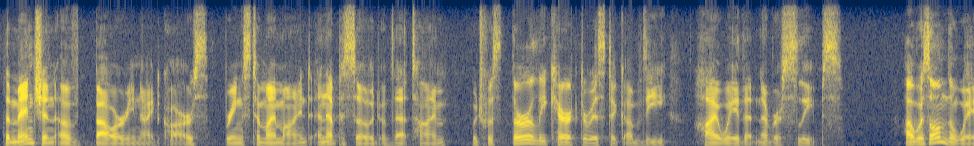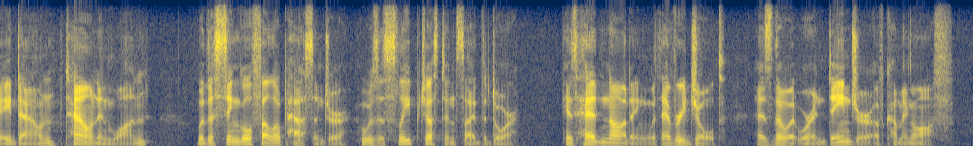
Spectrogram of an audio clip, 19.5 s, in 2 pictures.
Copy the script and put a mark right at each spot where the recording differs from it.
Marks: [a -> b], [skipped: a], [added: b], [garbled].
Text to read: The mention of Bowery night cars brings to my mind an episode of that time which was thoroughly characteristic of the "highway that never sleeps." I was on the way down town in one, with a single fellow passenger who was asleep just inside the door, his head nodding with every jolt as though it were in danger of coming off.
The mention of Bowery night cars brings to my mind an episode of that time which was thoroughly characteristic of the "highway that never sleeps." I was on the way down town in one, with a single fellow passenger who was asleep just inside the door, his head nodding with every jolt as though it were in danger of coming off.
